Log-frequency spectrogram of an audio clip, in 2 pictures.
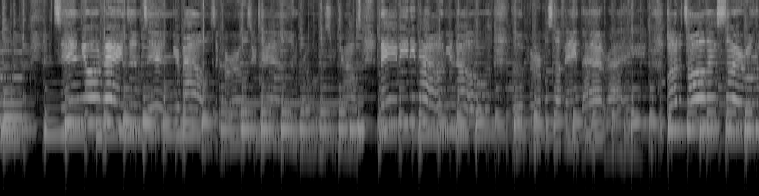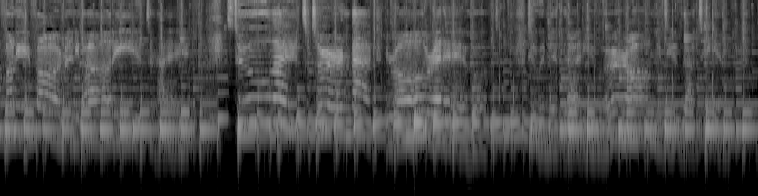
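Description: A ukulele strummed as a steady folk accompaniment, with a woman singing phrases over it.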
